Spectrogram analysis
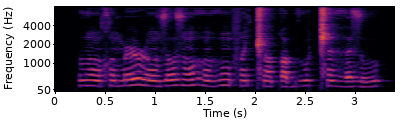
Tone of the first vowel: low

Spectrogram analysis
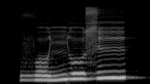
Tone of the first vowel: low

